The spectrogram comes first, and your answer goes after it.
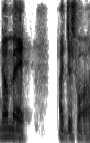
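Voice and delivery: attempted South African accent sliding into English. Speaker quoting a man's reply to an offer of bluntness, attempted South African accent. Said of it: "in his South African accent".

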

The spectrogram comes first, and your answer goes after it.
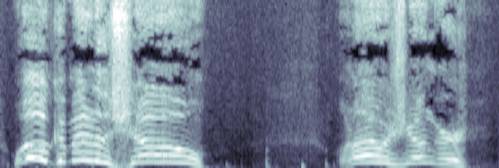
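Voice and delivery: put-on very high-pitched old-timer, old man character voice. Radio host showing the voice he might do on the show, old man voice. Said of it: "just be doing like the old man voice".

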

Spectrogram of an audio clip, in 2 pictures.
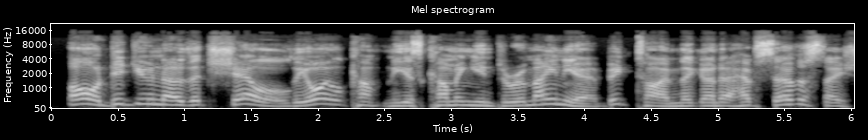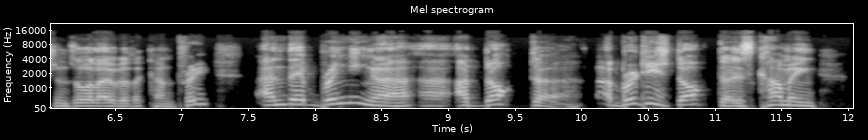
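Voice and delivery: ordinary talk

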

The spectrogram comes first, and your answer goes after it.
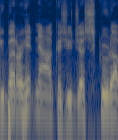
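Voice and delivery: ordinary delivery

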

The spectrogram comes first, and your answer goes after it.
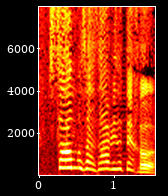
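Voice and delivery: very high, tiny, small put-on voice. Joking that terror birds sound like a biker gang: put-on little voice. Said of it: "com essa vozinha assim".

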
